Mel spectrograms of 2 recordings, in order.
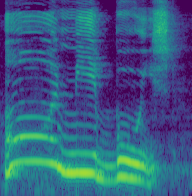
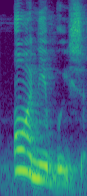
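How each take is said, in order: First: "Ônibus" slowly split into three syllables, Ô-ni-bus; syllables drawn out. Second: Said in the usual way. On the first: Shown as a demonstration. Teacher slowly breaking "Ônibus" into three syllables for the class. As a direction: stretch "Ônibus" out syllable by syllable, first syllable strongest. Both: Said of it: "a gente divide em três".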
